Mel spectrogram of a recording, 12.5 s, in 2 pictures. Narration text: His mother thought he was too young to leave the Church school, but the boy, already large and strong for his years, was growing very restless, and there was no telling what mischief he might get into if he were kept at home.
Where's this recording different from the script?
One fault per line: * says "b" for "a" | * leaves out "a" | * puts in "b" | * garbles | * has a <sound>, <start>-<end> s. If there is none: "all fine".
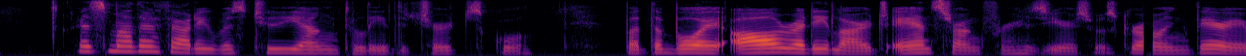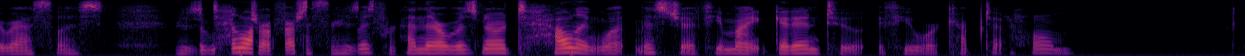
* has a dropout, 5.7-5.8 s
* garbles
